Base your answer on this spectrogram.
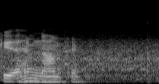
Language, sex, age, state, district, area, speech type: Urdu, male, 18-30, Delhi, South Delhi, urban, spontaneous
